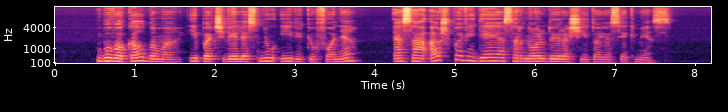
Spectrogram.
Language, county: Lithuanian, Alytus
